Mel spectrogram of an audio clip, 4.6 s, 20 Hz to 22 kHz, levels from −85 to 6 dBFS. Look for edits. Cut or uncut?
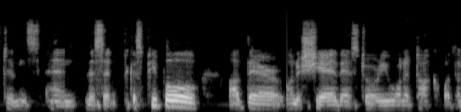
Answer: cut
